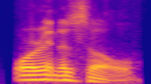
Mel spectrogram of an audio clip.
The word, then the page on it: orinasal: American English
